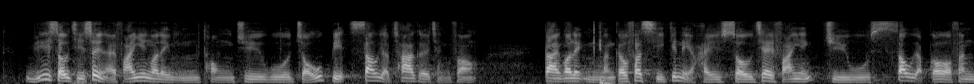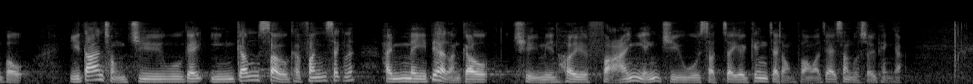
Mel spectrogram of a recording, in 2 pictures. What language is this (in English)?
Cantonese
